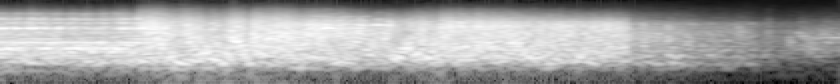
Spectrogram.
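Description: A car crashes and tumbles down a rocky slope.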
